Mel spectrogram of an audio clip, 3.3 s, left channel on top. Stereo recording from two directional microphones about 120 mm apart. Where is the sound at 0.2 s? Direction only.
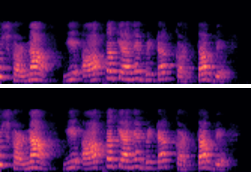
30° left (ahead or behind).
